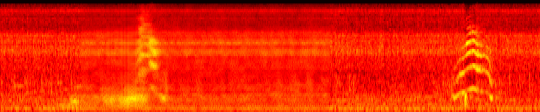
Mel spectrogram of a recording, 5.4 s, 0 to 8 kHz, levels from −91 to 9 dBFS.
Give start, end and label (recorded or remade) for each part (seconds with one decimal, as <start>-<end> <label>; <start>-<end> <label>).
0.0-0.8 recorded; 0.8-3.3 remade; 3.3-5.4 recorded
